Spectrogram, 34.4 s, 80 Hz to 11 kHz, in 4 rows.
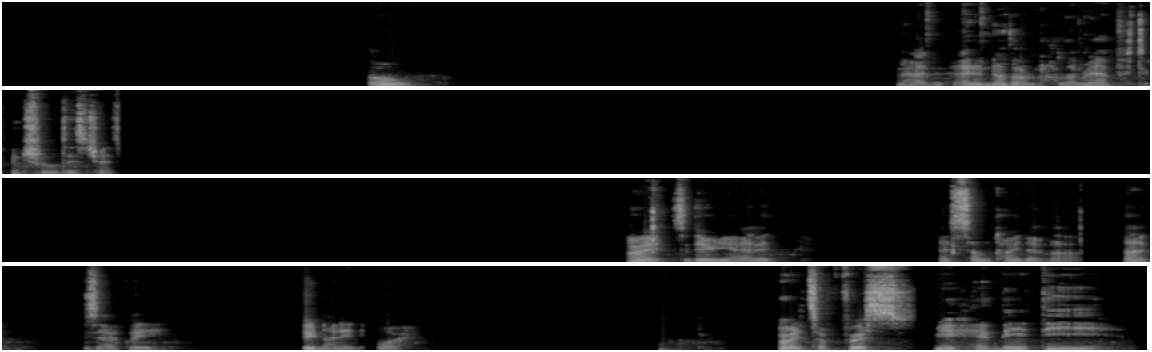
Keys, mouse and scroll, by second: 5.8 click, 7.2 click, 7.9 shift+a, 14.1 click, 15.3 click, 16.5 click, 18.2 click, 22.1 middle click, 25.2 middle click.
